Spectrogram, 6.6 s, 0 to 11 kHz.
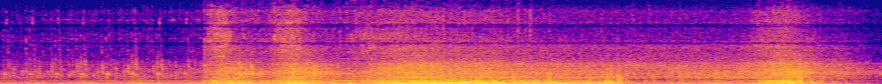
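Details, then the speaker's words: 1970s Holden HZ ute, engine revived after about 20 years sitting, timing adjusted: light regular tapping over idle, not rising with revs; internal knock, owner suspects a lifter, harmonic balancer doubted, bottom end uncertain, not confirmed. "It doesn't rev up with the car though, so I'm a bit lost if it's a lifter or a... I'm sure it's not a bottom end noise."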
